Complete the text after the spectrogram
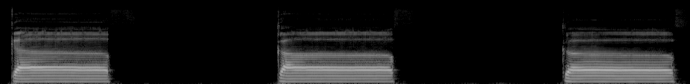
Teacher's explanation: জিহ্বার গোড়া থেকে একটু সামনে আগে বাড়াইয়া তার বরাবর উপরে তালুর সঙ্গে লাগাইয়া কাফ উচ্চারণ হবে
